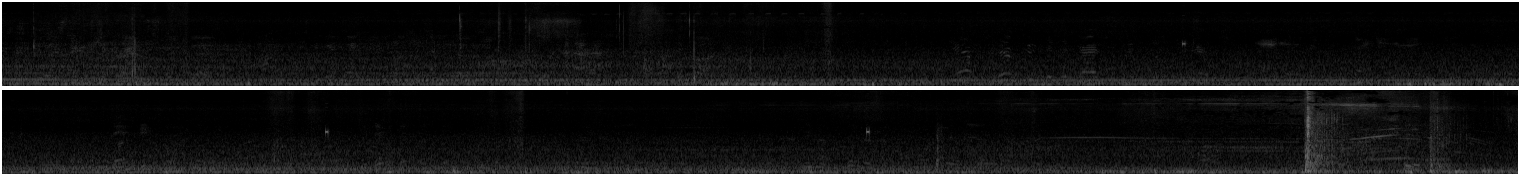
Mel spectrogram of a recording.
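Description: Radio-controlled model airplane's motor and propeller droning steadily in the sky, gradually fading over the first dozen seconds, with wind rumbling on the microphone. Near the end there is a brief, louder pass with a changing pitch as a model comes in low.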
